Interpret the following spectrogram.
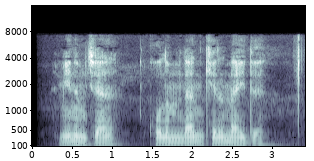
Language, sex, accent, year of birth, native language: Uzbek, male, Samarqand, 2002, Uzbek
